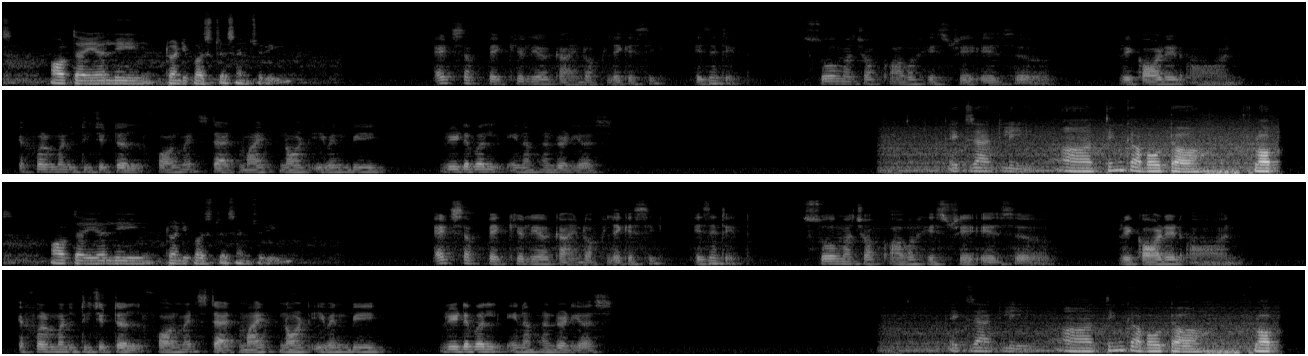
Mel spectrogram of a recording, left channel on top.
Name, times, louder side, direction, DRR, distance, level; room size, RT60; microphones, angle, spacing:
voice 1, 0.0-3.0 21.8-25.8, left 3 dB, 55° left, 0.7 m, -28 dB
voice 2, 4.3-7.5 8.0-10.6 11.2-12.4 13.2-16.9 17.4-19.1, right 3 dB, 90° right, 0.9 m, -38 dB
4.3 x 2.1 x 2.6 m
head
